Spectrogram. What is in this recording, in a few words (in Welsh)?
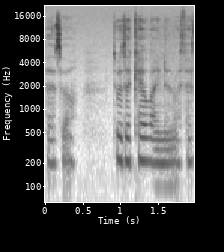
"celain", Welsh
